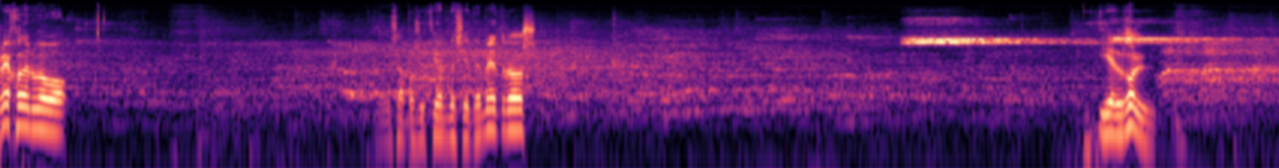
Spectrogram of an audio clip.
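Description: Young men shout loudly across an echoing sports hall.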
